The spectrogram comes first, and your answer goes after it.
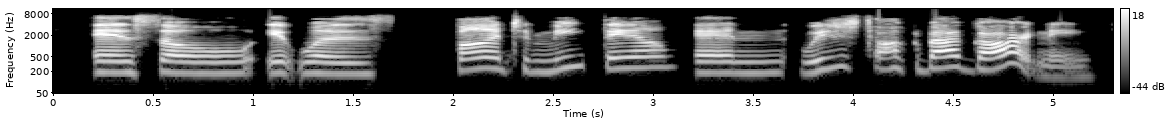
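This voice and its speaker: Speaking in a Southern US accent, a woman uses a medium pitch with ordinary pitch variation at a fairly slow pace. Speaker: gardener and YouTuber. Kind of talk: casual chat.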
